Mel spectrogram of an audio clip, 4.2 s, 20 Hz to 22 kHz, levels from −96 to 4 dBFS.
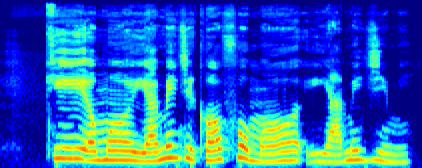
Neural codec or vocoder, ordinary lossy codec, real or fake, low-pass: vocoder, 48 kHz, 128 mel bands, Vocos; none; fake; 19.8 kHz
